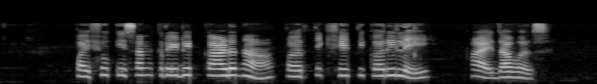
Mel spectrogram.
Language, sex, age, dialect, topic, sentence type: Marathi, female, 18-24, Northern Konkan, agriculture, statement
